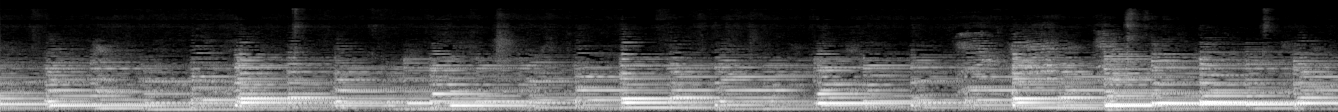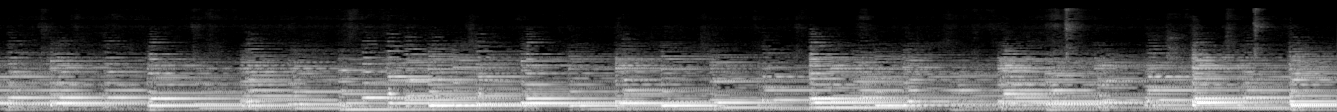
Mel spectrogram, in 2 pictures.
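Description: Background piano music: slow chords struck every second or two, each left to fade before the next.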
